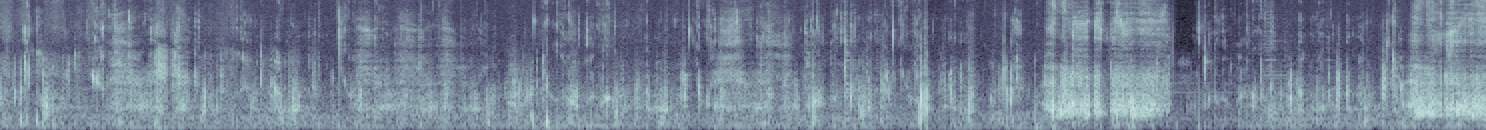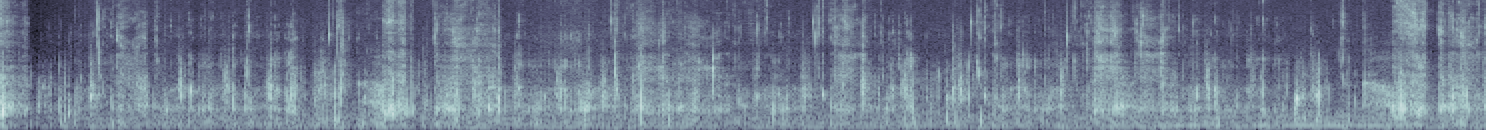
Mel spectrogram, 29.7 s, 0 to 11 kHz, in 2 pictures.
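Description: Close-miked chewing of boneless chicken feet and Chinese glass noodles: wet, irregular mouth clicks and smacks, with two longer, louder stretches about 11 and 14 seconds in.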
